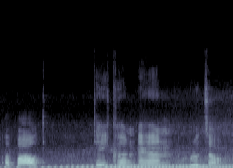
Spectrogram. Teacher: Mid-central unrounded natural vowels is made in three ways. That is, it's uttered by elevating the tongue in the middle position. The central part of the tongue is used to articulate these sounds, and the lip shapes when making these vowels is unrounded natural.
